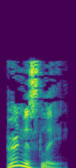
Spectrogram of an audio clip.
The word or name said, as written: earnestly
